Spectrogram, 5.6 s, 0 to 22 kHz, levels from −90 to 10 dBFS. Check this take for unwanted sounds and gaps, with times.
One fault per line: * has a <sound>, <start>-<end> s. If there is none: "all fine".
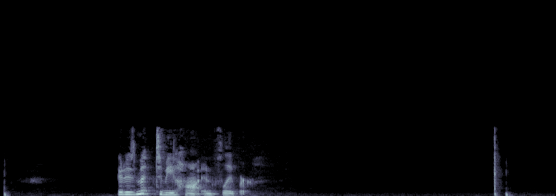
all fine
